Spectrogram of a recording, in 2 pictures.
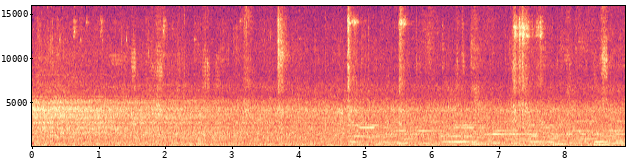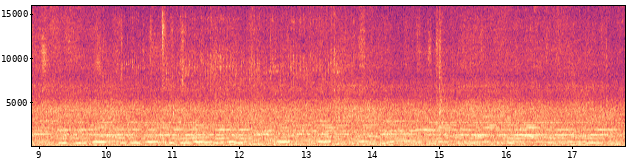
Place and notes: Gare de Flandres, Lille, Francja - (411) BI Railway station
Binaural recording of a Gare de Flandres on Sunday morning. Ultimate readymade - Duchamp would be proud.
Sony PCM-D100, Soundman OKM
Hauts-de-France, France métropolitaine, France, 18 November 2018, 12:00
